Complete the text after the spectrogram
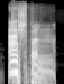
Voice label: "ashpan", British

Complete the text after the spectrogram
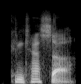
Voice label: "contessa", American

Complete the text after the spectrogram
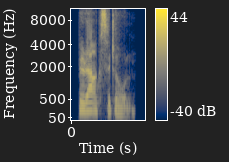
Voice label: "paroxytone", Indian; Dictionary

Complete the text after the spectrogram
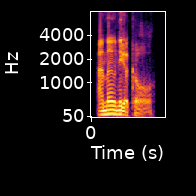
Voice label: "ammoniacal", British

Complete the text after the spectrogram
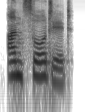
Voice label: "unsorted", Indian

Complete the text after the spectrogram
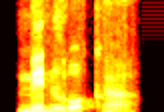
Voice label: "mineworker", Indian

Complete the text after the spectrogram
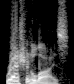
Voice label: "rationalize", American

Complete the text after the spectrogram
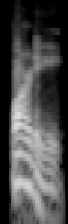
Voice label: "bardy", American

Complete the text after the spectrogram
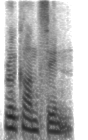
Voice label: "reconsign", Indian

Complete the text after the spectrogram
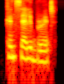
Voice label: "concelebrate", Indian

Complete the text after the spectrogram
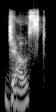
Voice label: "joust", Indian

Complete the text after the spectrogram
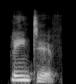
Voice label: "plaintive", Indian; Dictionary

